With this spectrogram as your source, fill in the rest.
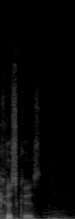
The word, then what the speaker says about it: couscous: Is the S not silent? Uh, no. And not in couscous. That's how I think that's how it's supposed to be said. That's how it's said. It's said similarly in Portuguese as well.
